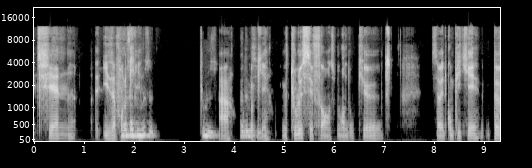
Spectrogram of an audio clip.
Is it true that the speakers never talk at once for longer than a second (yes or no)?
yes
